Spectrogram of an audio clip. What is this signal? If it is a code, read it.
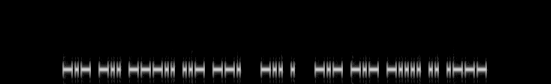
Morse code, heard as a keyed tone, about 40 wpm, 700 Hz. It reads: KD8UG DE KK6IJ
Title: USA Callsign DE Callsign - 5 Characters - 40wpm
